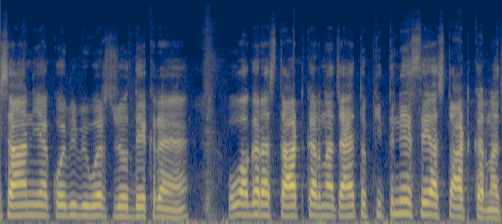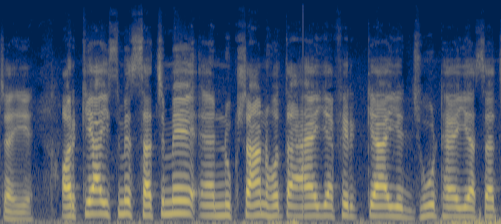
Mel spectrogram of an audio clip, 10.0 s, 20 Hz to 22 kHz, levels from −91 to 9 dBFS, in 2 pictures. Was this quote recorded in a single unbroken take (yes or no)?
yes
